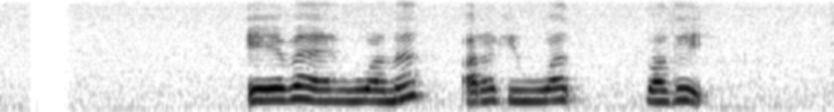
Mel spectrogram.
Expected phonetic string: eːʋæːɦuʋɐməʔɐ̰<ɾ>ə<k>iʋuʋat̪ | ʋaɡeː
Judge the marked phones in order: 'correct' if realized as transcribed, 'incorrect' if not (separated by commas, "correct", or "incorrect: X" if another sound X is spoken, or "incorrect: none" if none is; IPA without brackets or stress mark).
correct, correct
